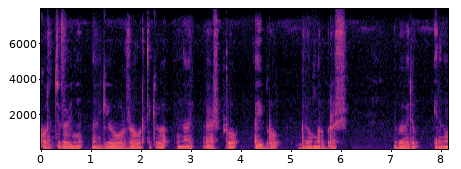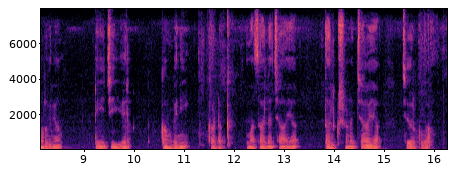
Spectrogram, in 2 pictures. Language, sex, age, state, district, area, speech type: Malayalam, male, 60+, Kerala, Palakkad, rural, read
